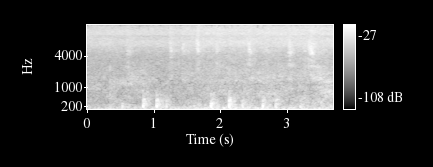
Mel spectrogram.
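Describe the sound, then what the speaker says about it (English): Marker or chalk writing on a board during a biology lesson, a faint series of short scratchy strokes in quick irregular bursts over a quiet room hum. "Let me write here."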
